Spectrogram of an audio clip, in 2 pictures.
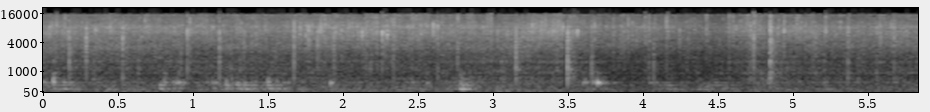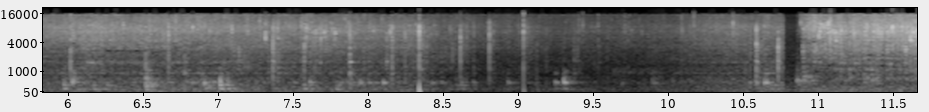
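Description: Oil sizzles and crackles in a frying pan just after potatoes were fried, heating for a cauliflower and egg curry; a steady close hiss with occasional stirring scrapes, no voices.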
